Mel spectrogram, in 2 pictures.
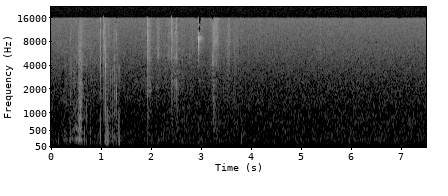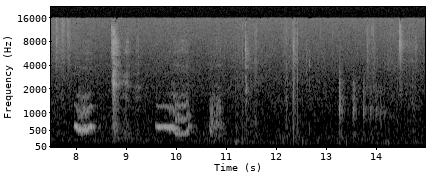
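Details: Domestic cat indoors giving odd vocal noises: two short, bent chirping meows a couple of seconds apart, the second slightly longer and wavering, with soft clicks and faint rustling between them in a quiet room.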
